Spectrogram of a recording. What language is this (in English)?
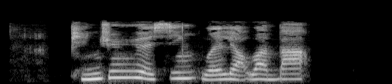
Chinese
